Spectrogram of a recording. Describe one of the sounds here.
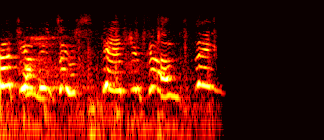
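A woman speaks loudly and with animation in an outdoor space.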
